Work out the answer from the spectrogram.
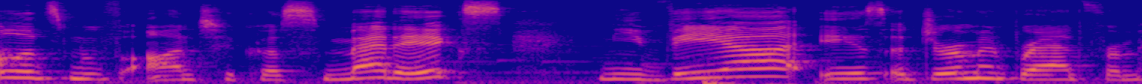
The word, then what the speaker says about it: NIVEA: English native speakers usually say NIVEA, NIVEA. In German, we say NIVEA, NIVEA. So the emphasis is on the E, NIVEA.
